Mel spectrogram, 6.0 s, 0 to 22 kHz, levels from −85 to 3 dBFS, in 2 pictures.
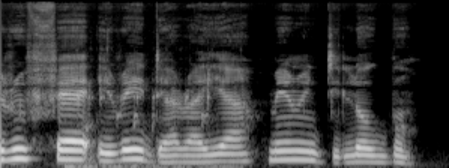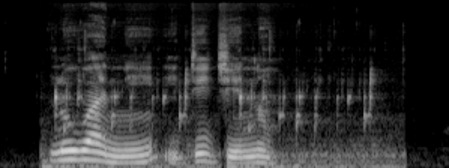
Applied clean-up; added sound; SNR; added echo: none; Trickle, dribble / Water tap, faucet; 16 dB; none.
